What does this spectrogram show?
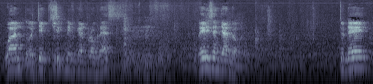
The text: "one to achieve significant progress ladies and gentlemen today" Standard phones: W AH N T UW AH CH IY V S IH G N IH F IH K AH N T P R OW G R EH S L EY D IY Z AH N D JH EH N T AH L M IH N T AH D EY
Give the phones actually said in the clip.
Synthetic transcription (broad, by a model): W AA N T UW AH CH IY P S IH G N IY F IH K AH N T P R OW G R EH S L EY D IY S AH N JH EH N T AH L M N T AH D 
